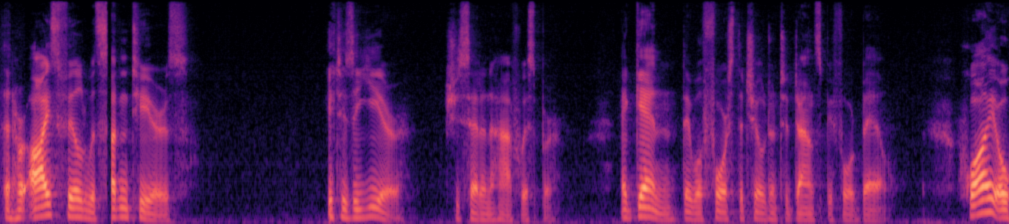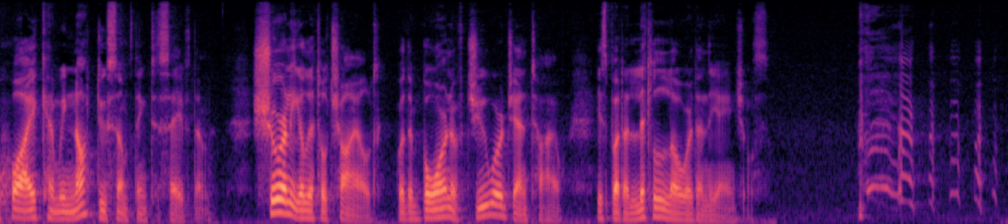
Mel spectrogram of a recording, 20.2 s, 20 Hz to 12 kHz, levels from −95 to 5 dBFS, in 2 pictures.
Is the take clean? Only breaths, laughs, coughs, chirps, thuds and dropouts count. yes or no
no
